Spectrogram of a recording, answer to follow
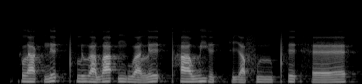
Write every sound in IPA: kla˨˩k̚ne˥˩ʔ pʰlɯ˨˩a̯ wa˥˩ʔŋu˨˩a̯ le˦˥ʔpʰa˦˥w je˨˩k̚hi˨˩a̯ fɯː˧pʰe˥˩ʔhɛː˦˥

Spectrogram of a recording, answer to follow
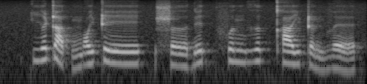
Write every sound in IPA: ki˧˥ə̯ʈa˨˩t̚ ŋɔ˧˥jʈe˧ | ʂəː˨˩ɗe˦˥t̚ fə˧ŋ ɣə˦˥k̚ t̪ʰa˧jʈə˨˩˨ŋvɛ˨˩˨

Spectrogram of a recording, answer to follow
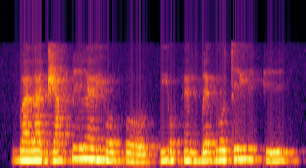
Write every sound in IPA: ba˧la˨d͡ʒa˧ k͡pi˦lɛ̃˧ jo˨ko˨ | jo˨kɛ̃˨ ɡ͡bɛ˨˦ɡo˧ti˦ji˦˨ ki˨˦

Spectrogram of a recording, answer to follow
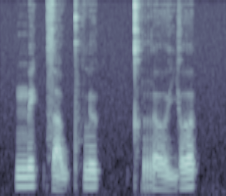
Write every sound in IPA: me˥˩k̚sa˩˦wpʰlɯ˥˩k̚ | kʰrɤː˨˩jɤː˥˩t̚

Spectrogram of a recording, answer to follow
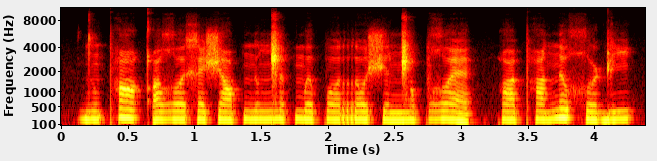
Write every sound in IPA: d̪ũpʰɑ qʼuʁʷɛxæʃɑp nuŋ͡ǁɛpmə pɔrɔ ʃəŋ͡ǁɔpʁʷæ | qʷɛpʰɑnə χʷə ɖi

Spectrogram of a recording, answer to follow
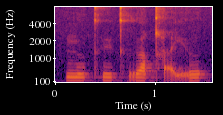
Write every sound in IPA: nukʰʉkʰroqʰḛʊ̯

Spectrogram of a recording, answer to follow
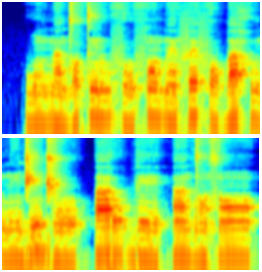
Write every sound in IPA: wũ˨nã˨dɔ˨˦ tĩ˦ɾu˦fo˧ fɔ̃˦bɛ̃˧fɛ˦ fɔ˧ba˦hu˦˨ nĩ˧d͡ʒĩ˦d͡ʒo˧ | a˦ɾo˦be˦˨ | ã˧ dɔ̃˨sɔ̃˧

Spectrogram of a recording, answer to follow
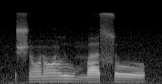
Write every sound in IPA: ʃɔ̃˧ɾɔ̃˦lu˦˨ma˨˦ so˦˨

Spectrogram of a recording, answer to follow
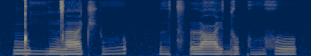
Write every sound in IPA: ŋ͡ǃi̤ ŋ͡ǀat͡ʃʼo̤ | ə̤t͡sʼəʕɪ doko̤xo

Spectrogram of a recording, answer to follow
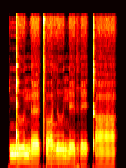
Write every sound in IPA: ŋ͡ǃɯ˦nɛ˨ tʼʌ˦lɯ˦ne˨r ɾe˦kʼa˦

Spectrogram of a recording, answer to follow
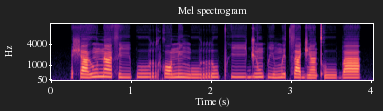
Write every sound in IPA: ʃa˨ɣũ˦n ã˦siː˨puː˦r kɔ˦nĩ˦˨ŋuː˨r u˦pʰiː˦ d͡ʒũ˦pi˨mɪ˦ t͡sa˦d͡ʒã˨kʼuː˨ ba˦

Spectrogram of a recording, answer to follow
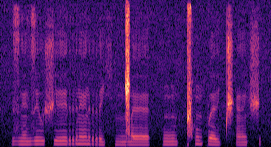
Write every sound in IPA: zẽ˧zɪ˦ʊ̯ʃeː˦ rẽ˦rɛ˨çŋ͡ǁɛ˨ | ũː˨ǁʰũ˦pɛ˨ɪ̯ t͡ʃʼɛ̃˨ʃ

